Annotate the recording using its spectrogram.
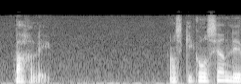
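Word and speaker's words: parlé: se terminent en ER, vous devrez enlever le ER final et le remplacer par un E accent aigu qu'on prononce E. Phonétiquement, vous obtenez exactement la même chose, puisque l'infinitif c'est parler dans cet exemple, et le participe passé est prononcé parler.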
